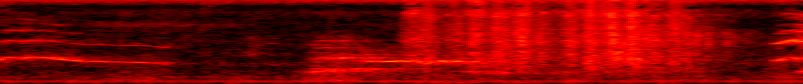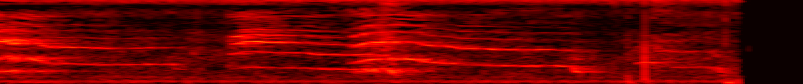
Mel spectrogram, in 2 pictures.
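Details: Several cats meowing for food as part of their morning routine when hungry; a short meow, then a noisy rustling burst, followed by a run of wavering, descending meows before an abrupt cut.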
